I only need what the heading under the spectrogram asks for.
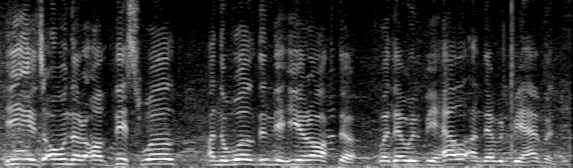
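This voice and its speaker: A man with a high voice explains his position earnestly and insistently during an outdoor street debate. A loud crowd and traffic are heard behind him. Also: steady tone, a little fast. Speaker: debate opponent. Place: outdoor public speakers' corner.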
